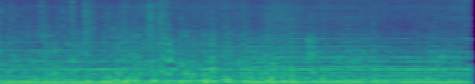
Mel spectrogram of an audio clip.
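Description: Hoofbeats of a herd of galloping horses layered with music that holds a deep sustained bass note and steady held tones.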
